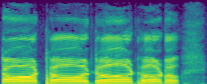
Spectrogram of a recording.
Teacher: जो आपका जीवा है वह पीछे की ओर मुड़कर जो दांत के थोड़ा थोड़ा पीछे का भाग उभरा हुआ भाग है उससे जाकर टकरा रही है। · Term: मूर्धा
